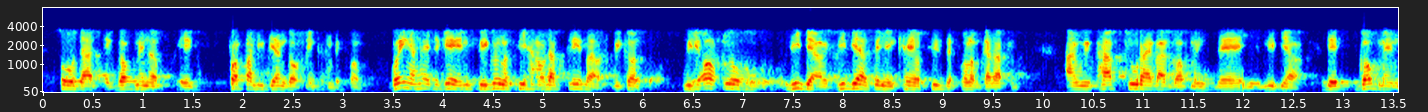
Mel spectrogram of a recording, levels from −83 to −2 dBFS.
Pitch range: 120-165 Hz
